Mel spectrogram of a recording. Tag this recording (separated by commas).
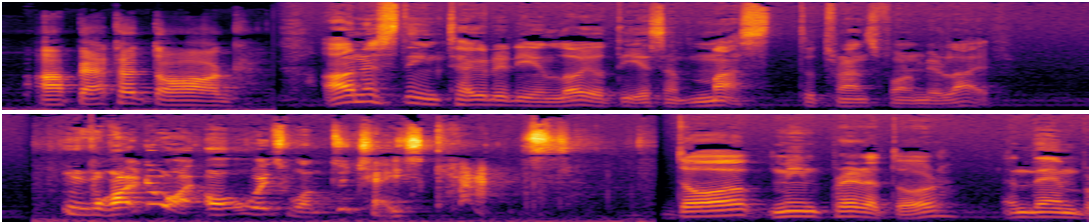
Speech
